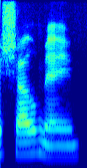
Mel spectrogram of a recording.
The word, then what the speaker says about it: Chalamet: So she meets this other guy, Chalamet. She ditches Sidekick. That is how you say his name.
